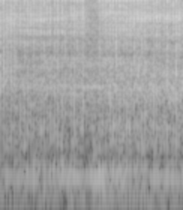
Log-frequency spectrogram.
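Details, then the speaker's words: Steady rapid buzzing rattle with a hissing edge from a Sciton Halo hybrid fractional erbium laser during chest resurfacing of a male patient for crepe skin and discoloration; fractional laser in operation. "So, you guys could see, show them up close all the little dots. That's the erbium. That's the little dots that are gonna exfoliate and"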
